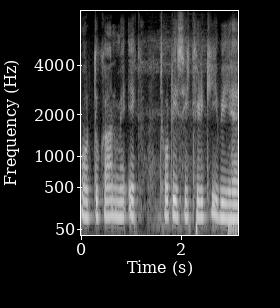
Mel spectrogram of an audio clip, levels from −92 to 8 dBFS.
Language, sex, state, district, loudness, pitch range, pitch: Hindi, male, Jharkhand, Deoghar, -16 LUFS, 160-170 Hz, 165 Hz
